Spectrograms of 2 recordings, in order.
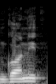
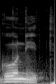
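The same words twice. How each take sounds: First: গণিত with an open first vowel, "gawnit"; slow, careful গণিত as gaw-nit; not this way. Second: গণিত with a close o, "gonit"; slow, careful গণিত as go-nit; gently rounded vowel. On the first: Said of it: "গণিত না, গণিত". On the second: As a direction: soften the first vowel of গণিত to "o". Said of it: "একটু আলতো করে বলে দেখো". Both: Shown as a demonstration.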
